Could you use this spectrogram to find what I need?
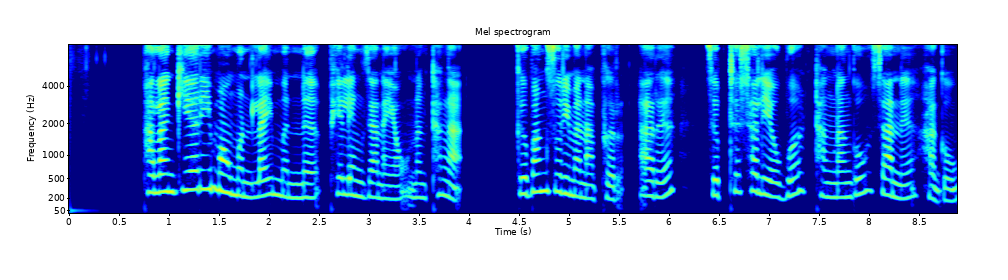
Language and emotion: Bodo, neutral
